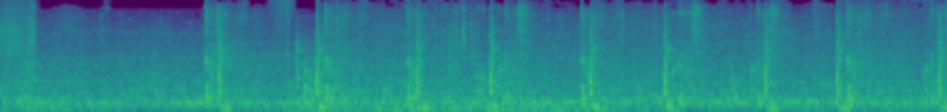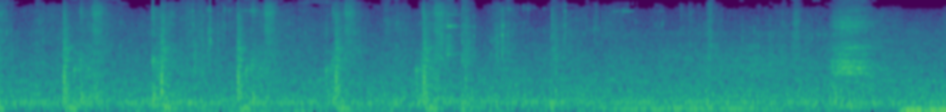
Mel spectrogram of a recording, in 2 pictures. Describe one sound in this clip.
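Boots clank on metal steps and ladder rungs.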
